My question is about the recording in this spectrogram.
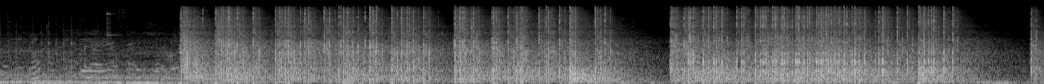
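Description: A long string of firecrackers going off in rapid, continuous crackling, starting about two seconds in and running in three stretches with two brief breaks, with voices before it starts.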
